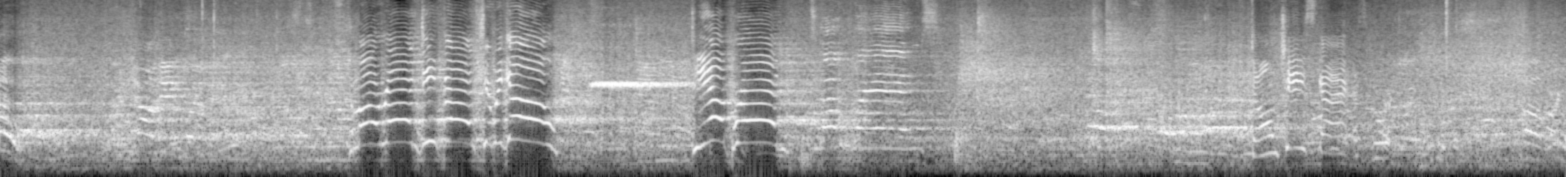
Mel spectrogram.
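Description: A crowd of spectators chatters and calls out in a large echoing arena.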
